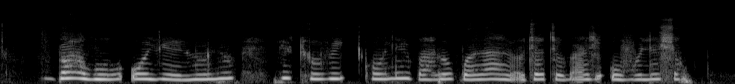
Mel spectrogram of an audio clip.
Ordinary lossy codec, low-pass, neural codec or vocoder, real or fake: AAC, 64 kbps; 14.4 kHz; codec, 44.1 kHz, 3.4 kbps, Pupu-Codec; fake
